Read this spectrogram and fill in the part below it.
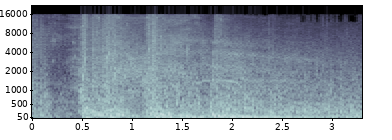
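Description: A magic blast explodes with a deep boom.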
